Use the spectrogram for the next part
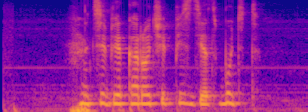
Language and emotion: Russian, neutral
